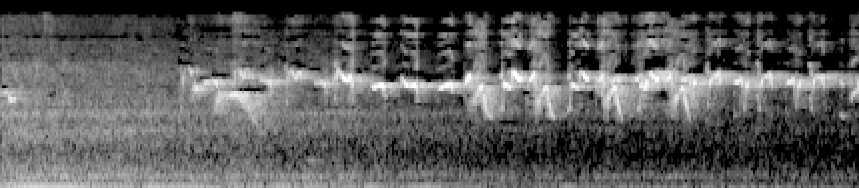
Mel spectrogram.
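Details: Yellow-vented red-whiskered bulbul in a singing contest, singing fiercely all day: a lively stream of clear, rising and falling whistled notes, jumbled and continuous for several seconds, over a low background hum.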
